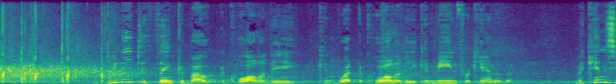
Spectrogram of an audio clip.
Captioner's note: applause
